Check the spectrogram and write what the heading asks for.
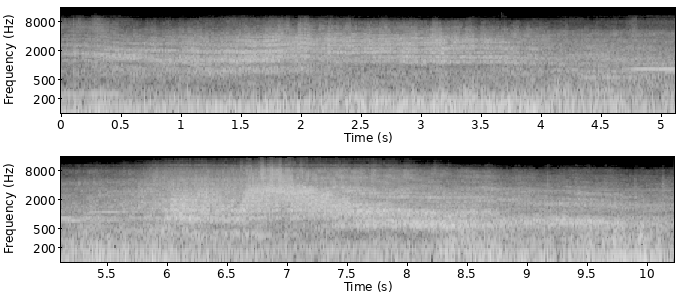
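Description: Turbine-powered RC model jet flying past: its jet noise swells to loudest about seven seconds in, then drops in pitch as it moves away. A low rumble runs underneath.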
